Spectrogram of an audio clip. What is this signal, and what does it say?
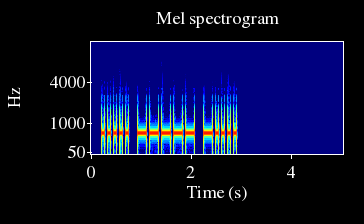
Morse code, heard as a keyed tone, about 20 wpm, 700 Hz. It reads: 506
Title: CWT Exchange 20wpm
